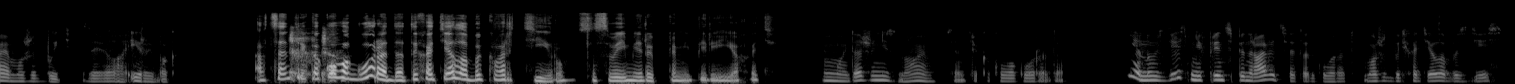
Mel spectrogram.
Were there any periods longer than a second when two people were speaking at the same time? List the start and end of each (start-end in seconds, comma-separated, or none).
none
